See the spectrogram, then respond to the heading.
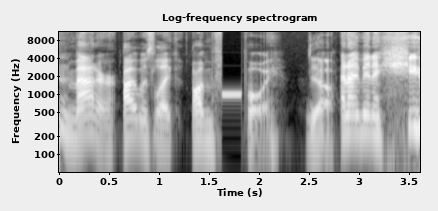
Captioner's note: beep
